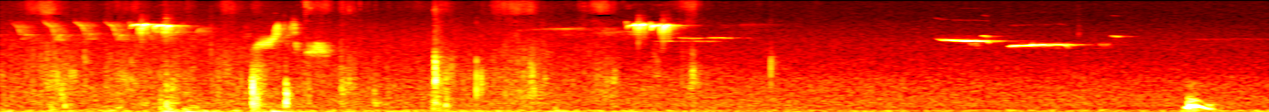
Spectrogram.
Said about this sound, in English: Some singing. It's the black-capped chickadee.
